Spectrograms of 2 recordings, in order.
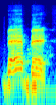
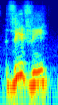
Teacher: O grego moderno vai ler isso, só que ele vai pronunciar, em vez de bé, que é o som que faz a ovelha, ele vai pronunciar vivi, porque o beta é pronunciado com som de V e o eta é pronunciado com som de I · o eta, que tem som de E no grego clássico, mas é pronunciado com som de I no grego moderno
